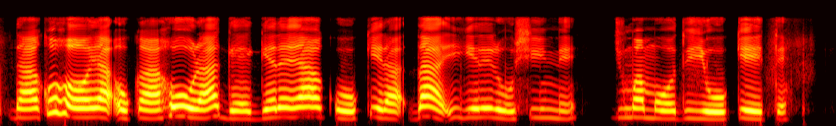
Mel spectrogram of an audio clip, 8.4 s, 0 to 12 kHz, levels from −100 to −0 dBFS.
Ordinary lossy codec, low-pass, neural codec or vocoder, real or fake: none; 7.2 kHz; none; real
